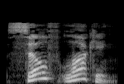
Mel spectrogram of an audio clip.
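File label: "self-locking", British English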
